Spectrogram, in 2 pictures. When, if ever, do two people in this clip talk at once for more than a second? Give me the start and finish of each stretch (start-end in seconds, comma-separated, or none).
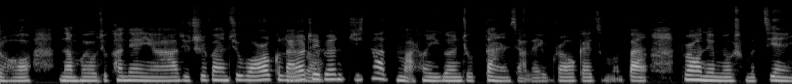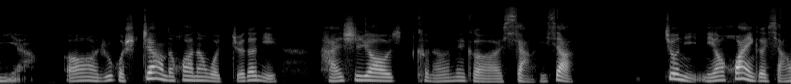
none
